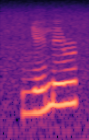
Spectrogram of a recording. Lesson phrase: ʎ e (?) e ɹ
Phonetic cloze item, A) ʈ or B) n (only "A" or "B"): B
